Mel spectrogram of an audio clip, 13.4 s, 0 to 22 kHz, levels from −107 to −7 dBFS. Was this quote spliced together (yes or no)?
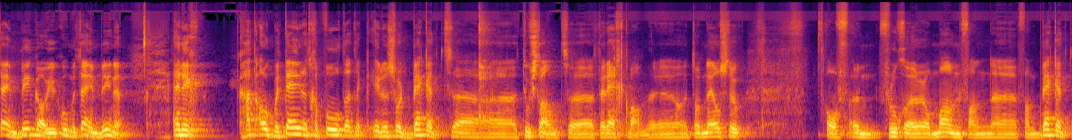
no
